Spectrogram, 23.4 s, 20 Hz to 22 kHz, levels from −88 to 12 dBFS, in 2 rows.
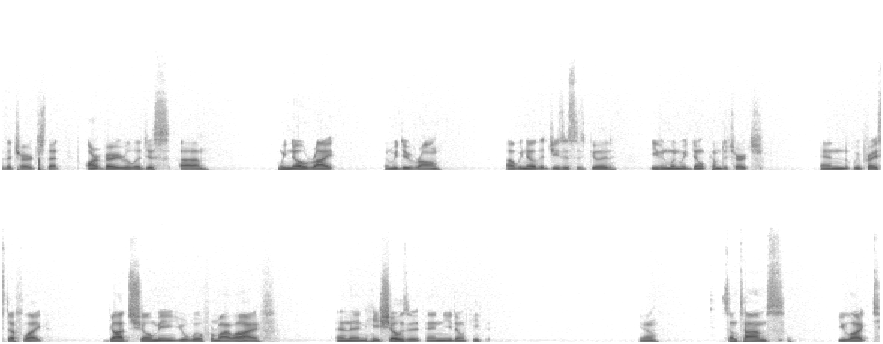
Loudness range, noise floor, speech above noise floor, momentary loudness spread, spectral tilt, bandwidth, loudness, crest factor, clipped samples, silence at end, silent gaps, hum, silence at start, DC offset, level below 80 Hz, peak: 5 LU; -77 dBFS; 48 dB; 15 LU; -6.5 dB/octave; 12.5 kHz; -30 LUFS; 20 dB; under 0.1%; 0 s; none; 60 Hz at -60 dBFS; 0 s; under 0.1%; -74 dBFS; -10 dBFS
